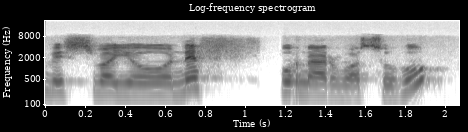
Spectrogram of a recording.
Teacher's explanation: Visarga followed by a pa will get a F kind of a sound. So it will become Vishwayonif Punarvasuhu.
